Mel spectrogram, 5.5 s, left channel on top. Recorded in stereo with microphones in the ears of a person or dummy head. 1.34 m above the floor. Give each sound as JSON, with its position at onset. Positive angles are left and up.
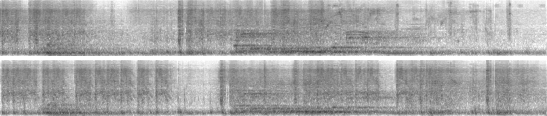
{"t": 0.4, "sound": "a whoosh", "side_deg": 50, "distance_m": 1.9}
{"t": 2.3, "sound": "laughter", "side_deg": 40, "distance_m": 1.3}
